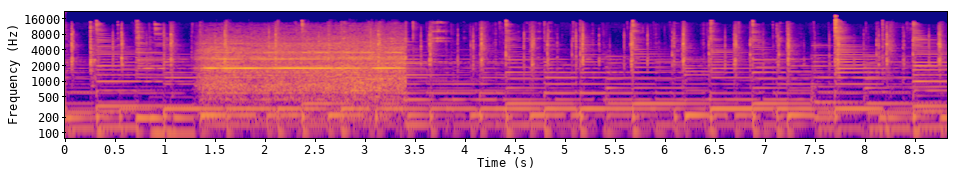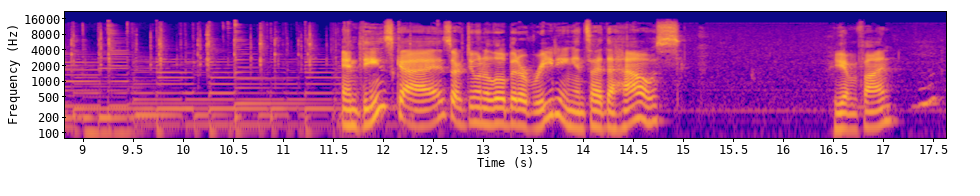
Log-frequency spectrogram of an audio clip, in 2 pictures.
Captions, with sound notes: (machine whirring) (soft music) And these guys are doing a little bit of reading inside the house. You having fun?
